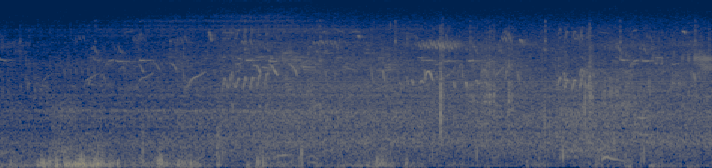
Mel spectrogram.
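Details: Several Bohemian waxwings (Bombycilla garrulus) calling at Vozokany, Topoľčany, Slovakia: high, thin trilled notes overlapping in a soft chorus over steady low rumble and wind.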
